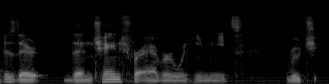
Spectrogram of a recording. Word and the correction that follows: Rukia Kuchiki: I butchered that name so hard. I apologize. Rukia Kuchiki. – Okay, so. – I tried to apparently mix the two names.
